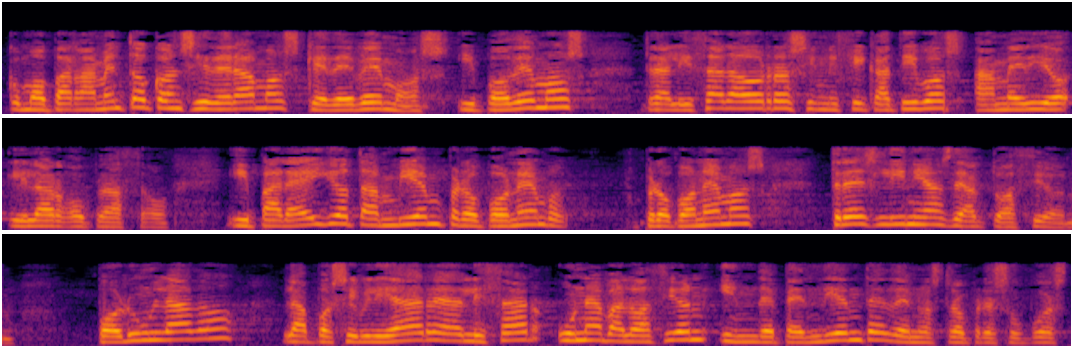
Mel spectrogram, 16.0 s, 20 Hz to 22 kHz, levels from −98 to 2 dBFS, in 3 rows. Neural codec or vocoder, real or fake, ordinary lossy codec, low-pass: none; real; none; 7.2 kHz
